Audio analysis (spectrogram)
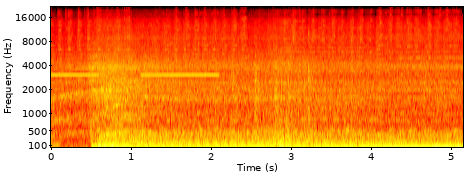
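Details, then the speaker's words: Bugatti Veyron restarting after a home oil service: engine fires into a heavy, uneven low rumble and struggles, misfiring and running on only a couple of cylinders, every dash light on and engine light flashing. "Oh, now it's struggling. Oh, it's now it was misfiring."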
